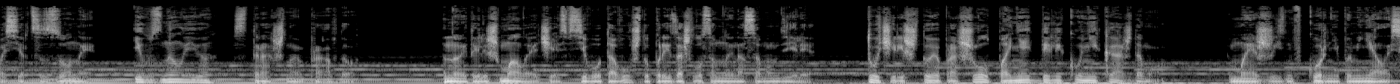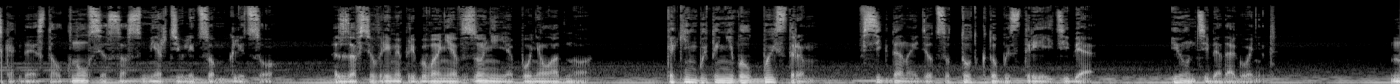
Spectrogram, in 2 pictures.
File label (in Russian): Голос Сталкер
